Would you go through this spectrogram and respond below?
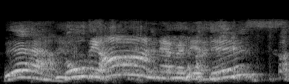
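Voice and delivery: high, very slow, hammed-up hollering; Al Pacino impression. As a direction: swoop up and stretch every phrase. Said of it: "still blowing Pacino. He's going".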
